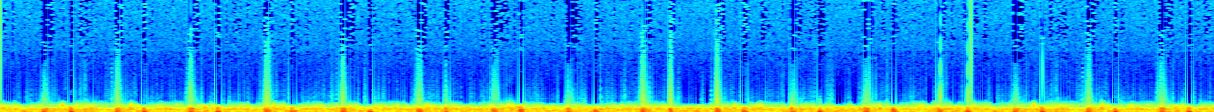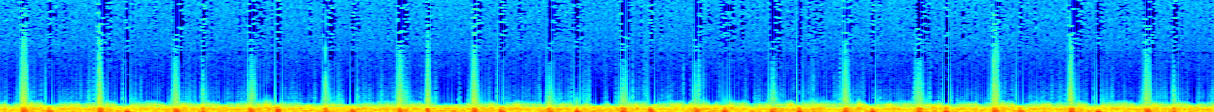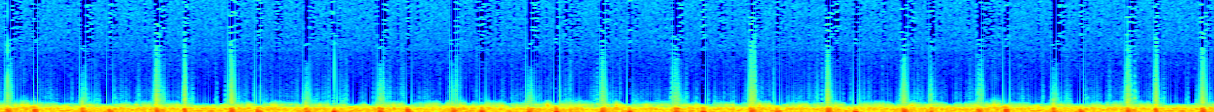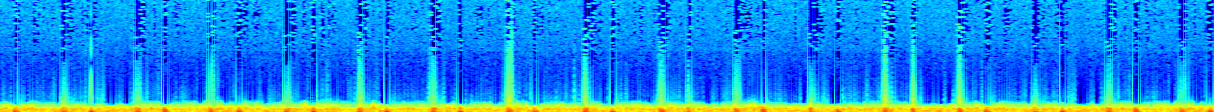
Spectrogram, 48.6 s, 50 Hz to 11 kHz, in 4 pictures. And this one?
Heartbeat Mono 80 BPM
80bpm, heart, heartbeat, human, mono, processed, stethoscope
